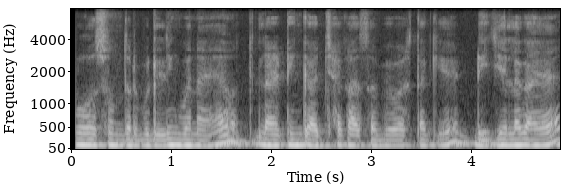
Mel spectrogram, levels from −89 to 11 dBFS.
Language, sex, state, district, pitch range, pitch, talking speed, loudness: Hindi, male, Madhya Pradesh, Bhopal, 115-125 Hz, 120 Hz, 185 wpm, -15 LUFS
